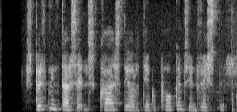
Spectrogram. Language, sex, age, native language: Icelandic, female, 11, Icelandic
